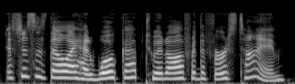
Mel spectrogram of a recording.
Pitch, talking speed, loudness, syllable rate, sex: 275 Hz, 305 wpm, -16 LUFS, 5.4 syllables/s, female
